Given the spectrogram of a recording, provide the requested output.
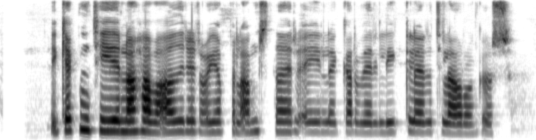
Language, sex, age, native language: Icelandic, male, 20-29, Icelandic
